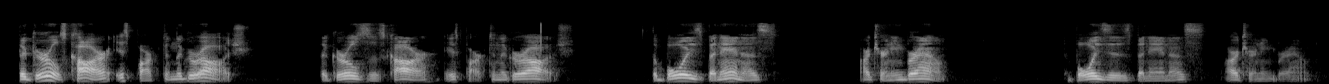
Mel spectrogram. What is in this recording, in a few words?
Possessive Pronunciation Practice Model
